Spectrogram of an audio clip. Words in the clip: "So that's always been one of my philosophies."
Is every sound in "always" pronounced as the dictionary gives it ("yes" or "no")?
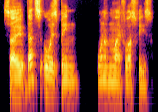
yes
